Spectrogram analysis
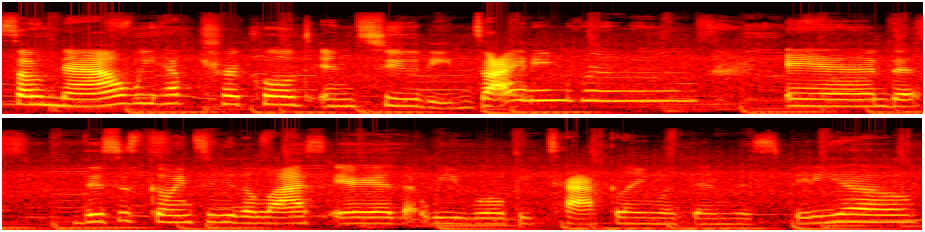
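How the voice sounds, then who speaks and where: A woman's voice: fairly high pitch, animated, measured pace, poor audio. A young woman narrating her home decorating vlog in a casual, upbeat voice-over, full of ums and likes. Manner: chatty, upbeat, with fillers like um and like. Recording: faint music underneath.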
